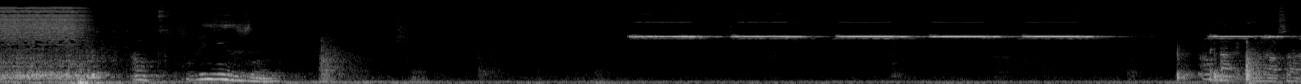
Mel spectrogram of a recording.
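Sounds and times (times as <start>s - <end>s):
fire alarm beeping: 6.3s - 13.0s.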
